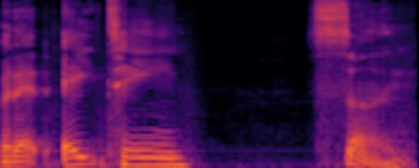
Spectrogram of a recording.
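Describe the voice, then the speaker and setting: A middle-aged man talking reflectively and conversationally about life, giving advice in a deliberate, emphatic way with repeated phrases for weight. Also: medium pitch, animated, darkish tone. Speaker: talk show speaker giving relationship advice.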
